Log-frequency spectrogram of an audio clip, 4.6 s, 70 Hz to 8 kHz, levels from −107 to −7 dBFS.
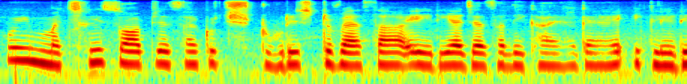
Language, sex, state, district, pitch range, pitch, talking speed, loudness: Hindi, female, Haryana, Rohtak, 205-225 Hz, 210 Hz, 195 wpm, -18 LUFS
